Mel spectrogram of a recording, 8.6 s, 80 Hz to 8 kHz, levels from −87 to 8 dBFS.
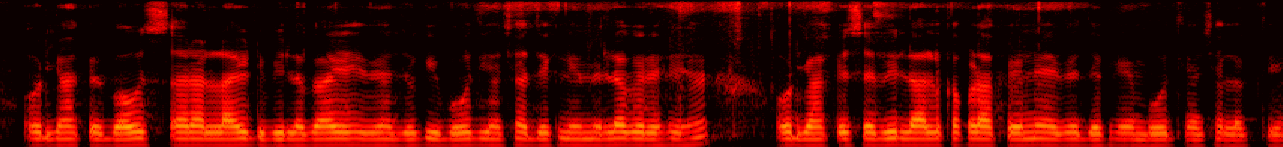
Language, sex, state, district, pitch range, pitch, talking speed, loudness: Maithili, male, Bihar, Begusarai, 120-125 Hz, 125 Hz, 245 wpm, -37 LUFS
